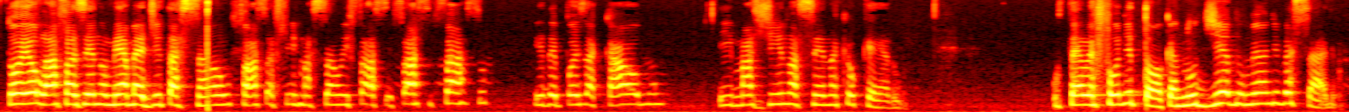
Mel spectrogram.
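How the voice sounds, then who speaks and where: Woman, Brazilian Portuguese accent, middle-aged, high-pitched, emphatic storyteller, interview guest. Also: steady tone, normal speed, a little mellow.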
